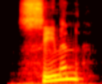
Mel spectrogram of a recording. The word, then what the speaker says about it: Seaman: Sega Dreamcast it's called cman Seaman no C man get it right C man used to get real annoyed at you if you said it wrong that's the wrong view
